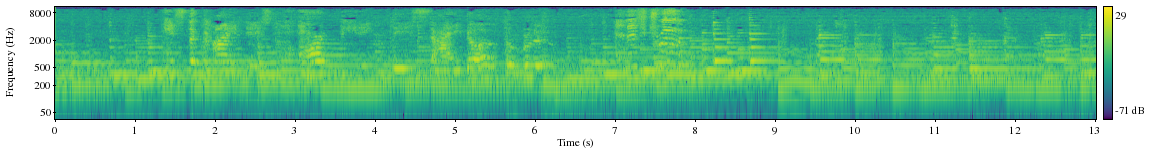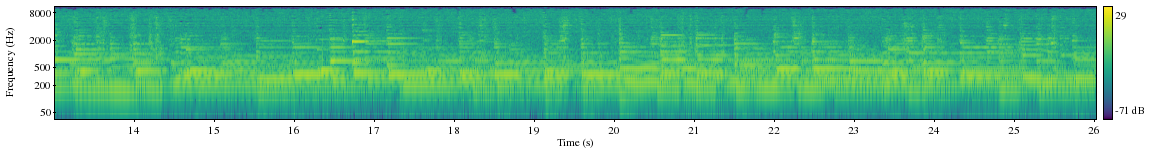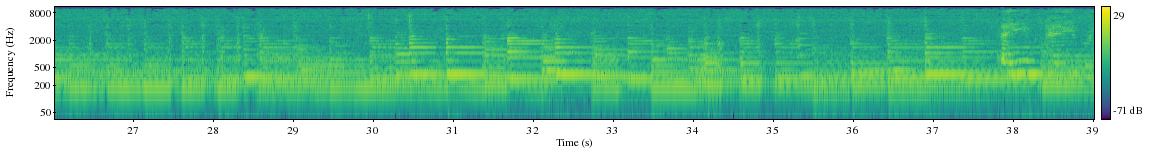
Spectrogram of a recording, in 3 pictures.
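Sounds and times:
harp plucked notes: 0.0 - 39.0.

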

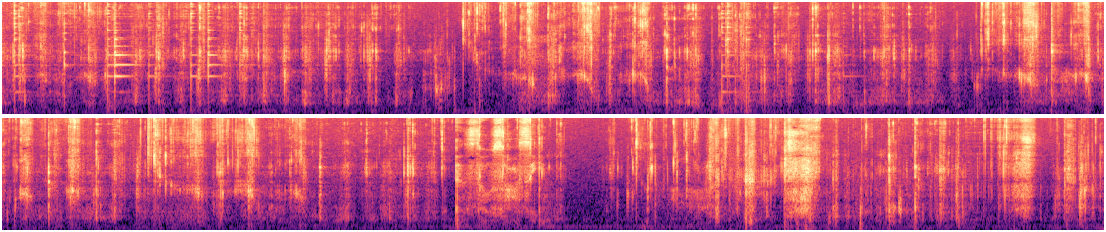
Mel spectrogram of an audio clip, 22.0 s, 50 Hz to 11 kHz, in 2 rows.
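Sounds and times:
chewing and wet mouth sounds: 0.0 - 16.1, 17.0 - 22.0.

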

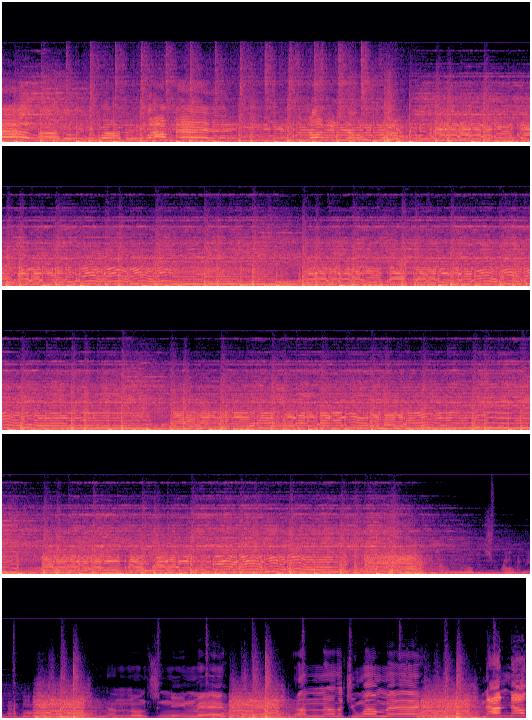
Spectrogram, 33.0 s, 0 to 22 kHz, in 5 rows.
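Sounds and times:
distorted electric guitar: 0.0 - 32.9
drum kit: 0.0 - 32.9.

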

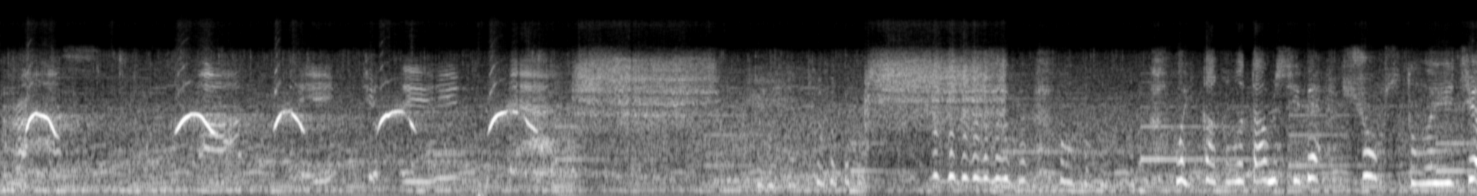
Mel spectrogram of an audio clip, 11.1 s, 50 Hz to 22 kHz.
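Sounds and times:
whistle-like tone: 0.1 - 0.6, 1.3 - 4.5
hissing bursts: 4.2 - 5.5, 6.5 - 7.3.

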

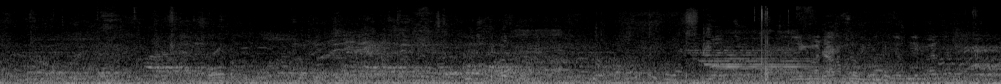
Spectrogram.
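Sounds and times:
voices: 0.0 - 10.0.

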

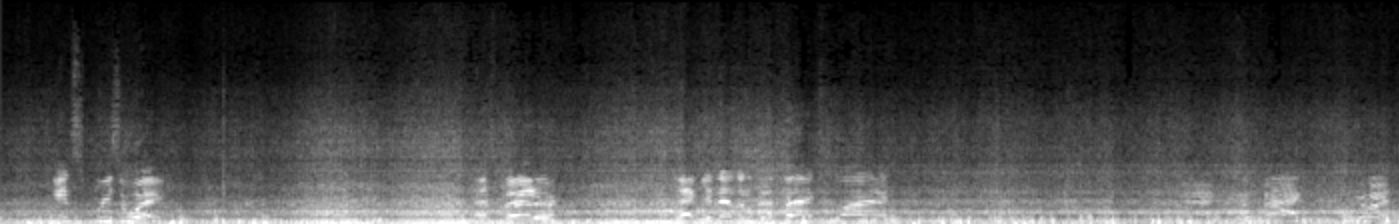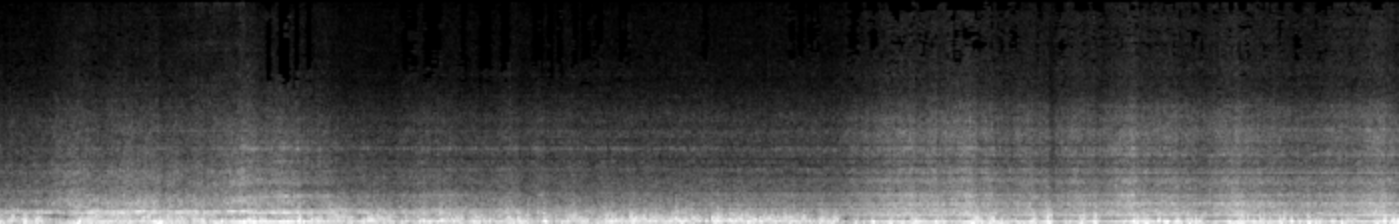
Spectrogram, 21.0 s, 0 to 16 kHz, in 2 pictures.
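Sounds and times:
outboard motor running: 0.0 - 20.9
wind buffeting microphone: 0.0 - 20.9.

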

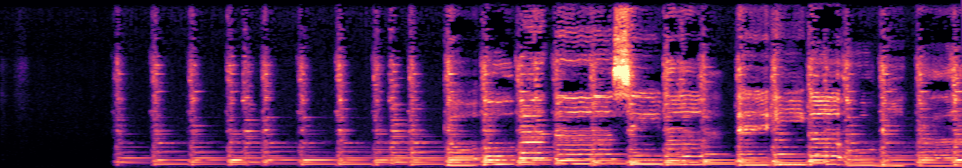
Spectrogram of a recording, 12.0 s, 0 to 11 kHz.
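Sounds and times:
ukulele strumming chords: 1.4 - 12.0.

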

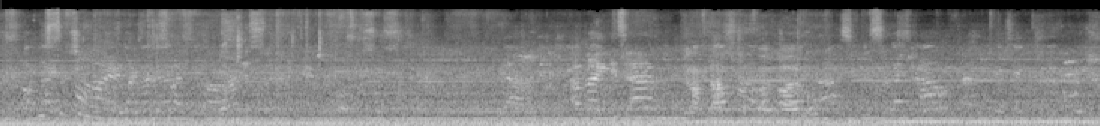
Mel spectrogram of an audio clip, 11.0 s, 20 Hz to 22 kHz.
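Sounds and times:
bus diesel engine running: 0.0 - 11.0
faint voices talking: 0.0 - 11.0.

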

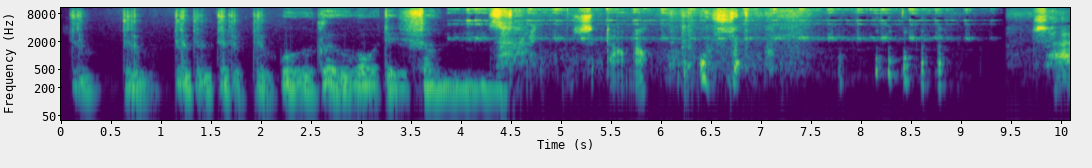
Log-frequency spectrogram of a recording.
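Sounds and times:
sleigh bells jingling music: 3.8 - 9.4.

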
